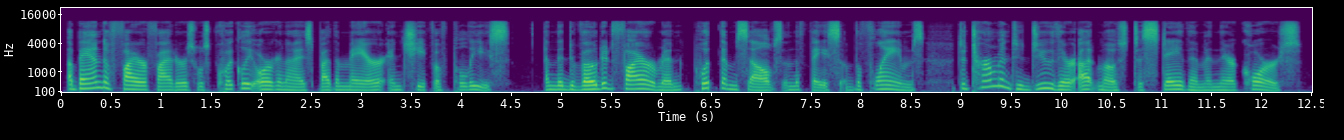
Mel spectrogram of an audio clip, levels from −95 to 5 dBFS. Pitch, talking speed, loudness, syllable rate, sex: 175 Hz, 180 wpm, -20 LUFS, 4.9 syllables/s, female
